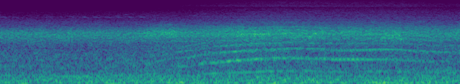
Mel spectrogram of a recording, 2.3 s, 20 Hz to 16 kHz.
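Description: A 5-inch FPV quadcopter's brushless motors (T-Motor F60 Pro IV, 2550 kV) spinning T-Motor 5143 props up for takeoff. The whine rises in pitch about a second in and then holds steady over a broad rushing of prop wash.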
